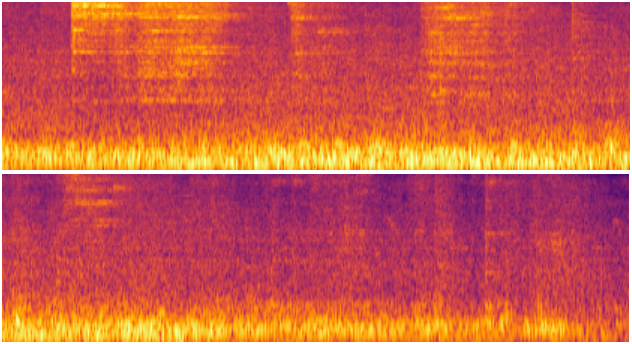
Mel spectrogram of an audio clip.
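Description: Double-stack intermodal freight cars rolling slowly past, a steady heavy rumble of steel wheels on rail with repeated short high-pitched wheel squeals in the first few seconds. The rumble fades near the end as the tail of the train passes.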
